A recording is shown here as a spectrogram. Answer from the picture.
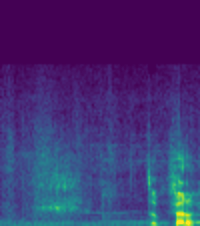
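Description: Soft background music of a few sustained tones under a pause in a man's speech; his voice comes back near the end.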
